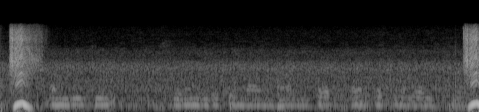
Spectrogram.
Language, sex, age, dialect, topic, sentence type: Bhojpuri, male, 36-40, Northern, agriculture, question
